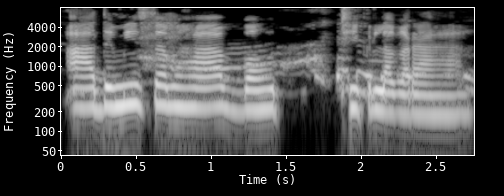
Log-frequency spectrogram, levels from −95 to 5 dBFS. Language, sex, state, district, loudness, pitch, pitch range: Hindi, female, Bihar, Sitamarhi, -15 LUFS, 230 Hz, 215-240 Hz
